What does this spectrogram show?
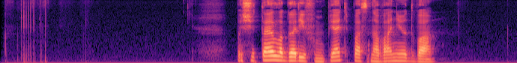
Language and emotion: Russian, angry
